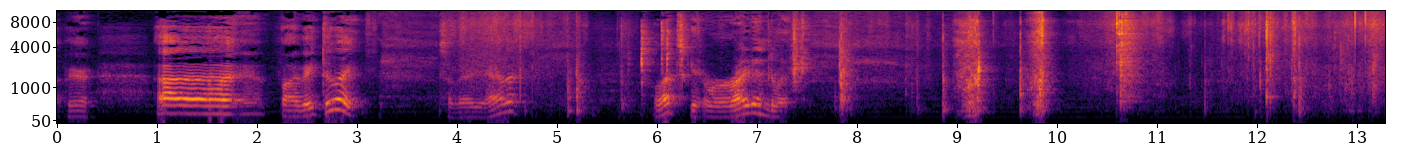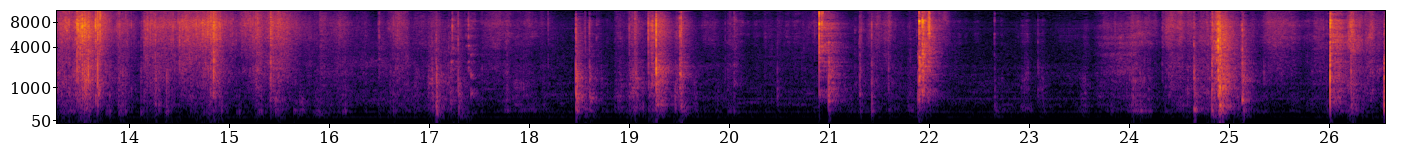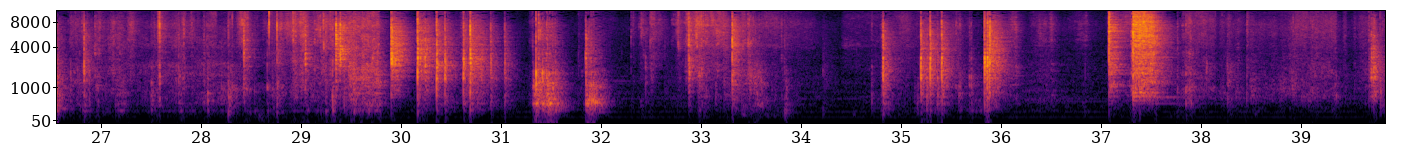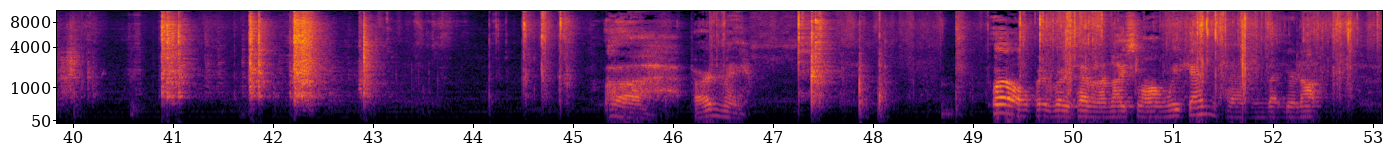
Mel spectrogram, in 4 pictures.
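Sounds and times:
plastic wrap crinkling and tearing: 3.9s - 4.9s, 10.4s - 17.8s, 43.4s - 45.1s, 46.2s - 46.7s, 48.2s - 53.0s.

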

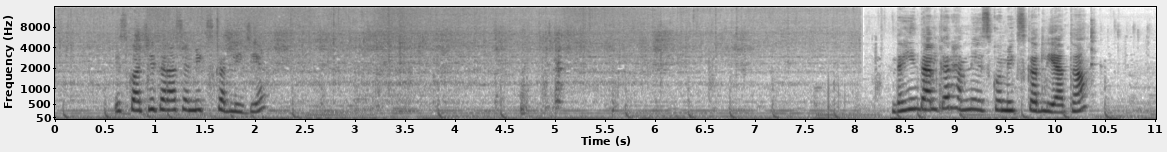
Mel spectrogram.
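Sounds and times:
sizzling frying hiss: 0.0s - 8.1s.

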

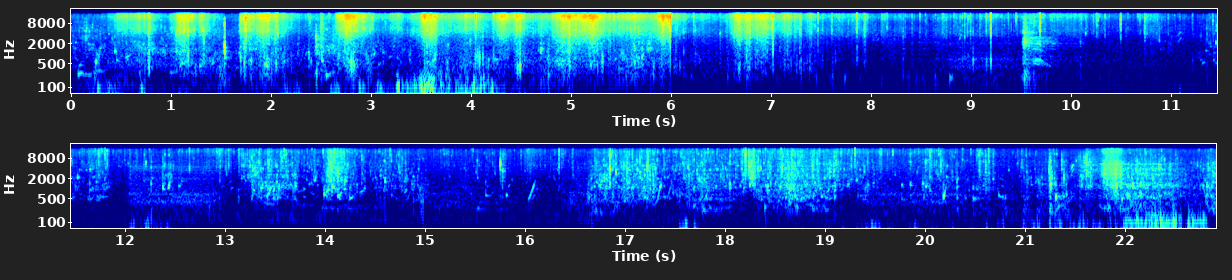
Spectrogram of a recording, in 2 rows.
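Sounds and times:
water sloshing and splashing: 0.0s - 7.5s, 10.2s - 22.9s.

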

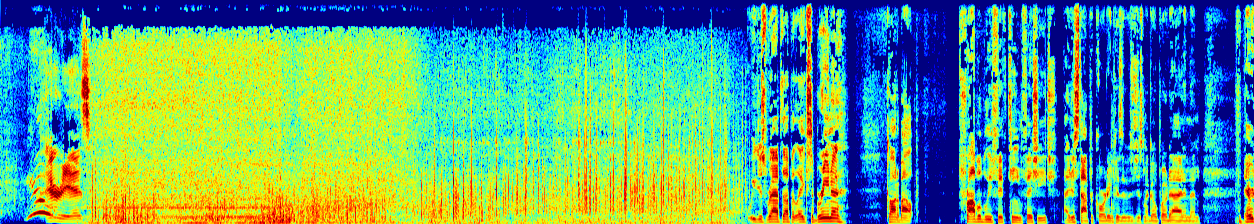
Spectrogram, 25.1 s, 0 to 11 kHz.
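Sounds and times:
outboard motor running: 1.0s - 15.0s
wind buffeting microphone: 1.3s - 15.2s
short crackles: 8.3s - 15.0s.

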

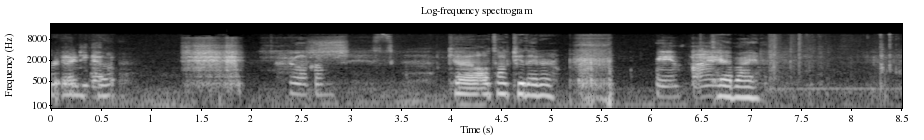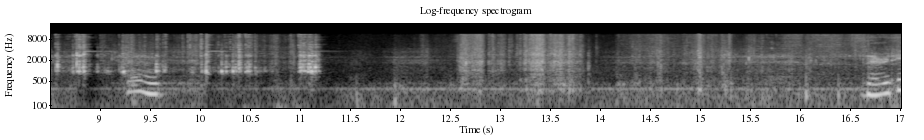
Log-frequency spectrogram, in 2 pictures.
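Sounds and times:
tissue paper rustling: 12.5s - 16.8s.

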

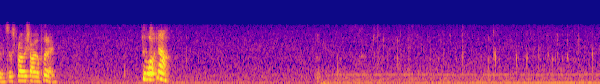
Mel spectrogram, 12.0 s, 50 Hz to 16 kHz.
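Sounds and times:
chewing clicks and smacks: 6.4s - 12.0s.

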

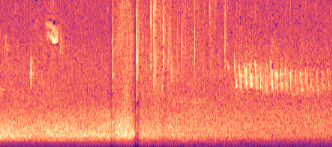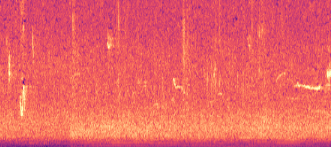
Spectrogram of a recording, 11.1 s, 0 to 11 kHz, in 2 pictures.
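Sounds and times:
low mechanical hum: 6.7s - 11.0s
songbird trilling: 7.0s - 11.0s.

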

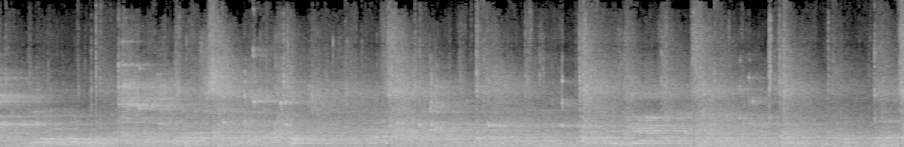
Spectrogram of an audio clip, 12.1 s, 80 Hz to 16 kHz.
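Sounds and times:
echoing hubbub of voices: 0.0s - 12.0s
racket hitting shuttlecock: 5.0s - 12.0s.

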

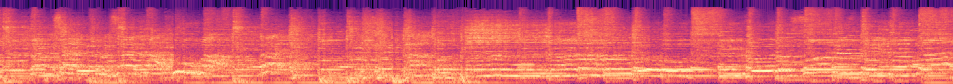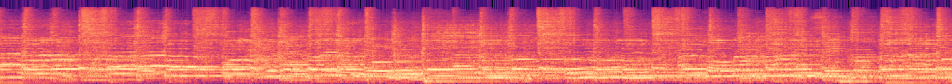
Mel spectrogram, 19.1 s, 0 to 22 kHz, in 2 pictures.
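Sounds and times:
live band playing dance music: 0.0s - 19.0s
woman singing: 3.8s - 19.0s.

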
